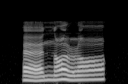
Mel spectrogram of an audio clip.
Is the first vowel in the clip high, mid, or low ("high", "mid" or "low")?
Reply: low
